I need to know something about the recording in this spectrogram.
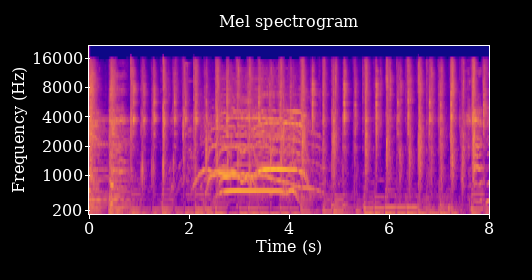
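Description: Live band playing an instrumental groove: upright bass notes and electric guitar, with hand claps on the beat throughout. A held melody that bends in pitch rises over the band about two to four seconds in.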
